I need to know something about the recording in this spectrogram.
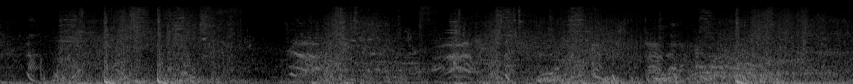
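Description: Gunshots bang repeatedly in a video game.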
